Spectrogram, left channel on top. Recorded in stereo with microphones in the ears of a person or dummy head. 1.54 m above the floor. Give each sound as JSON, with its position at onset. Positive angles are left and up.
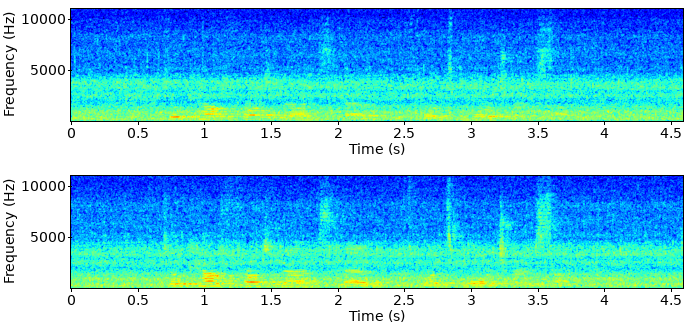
{"t": 0.7, "sound": "a woman speaking", "side_deg": -25, "distance_m": 4.0}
